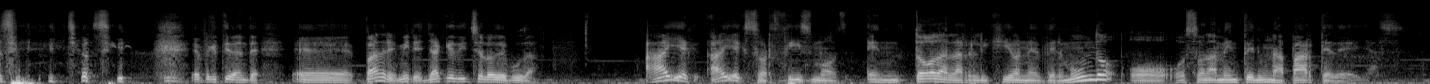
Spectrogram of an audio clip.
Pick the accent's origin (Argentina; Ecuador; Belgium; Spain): Spain; allí en mi país, en España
